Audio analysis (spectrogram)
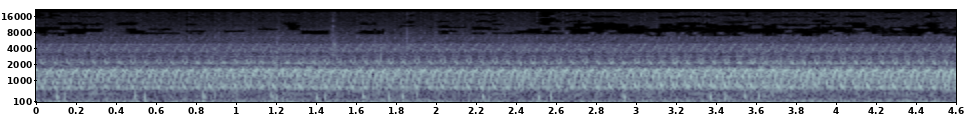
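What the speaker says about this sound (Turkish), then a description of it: "Ambulans geliyor." Wailing emergency siren in GTA 5 at night, an ambulance on a city street, sounding steadily and loud throughout with a continuous rising-and-falling tone over low traffic rumble.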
